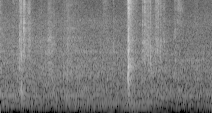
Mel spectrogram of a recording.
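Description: Cardstock gift box and its paper sleeve being handled and pushed together: faint paper handling with two short clicks, the louder one about a second in.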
